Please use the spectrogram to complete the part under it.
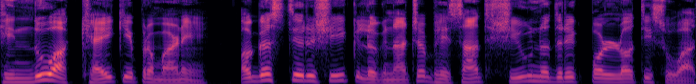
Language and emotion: Goan Konkani, neutral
